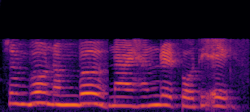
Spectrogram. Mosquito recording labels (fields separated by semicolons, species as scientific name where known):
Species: no mosquito; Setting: cup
